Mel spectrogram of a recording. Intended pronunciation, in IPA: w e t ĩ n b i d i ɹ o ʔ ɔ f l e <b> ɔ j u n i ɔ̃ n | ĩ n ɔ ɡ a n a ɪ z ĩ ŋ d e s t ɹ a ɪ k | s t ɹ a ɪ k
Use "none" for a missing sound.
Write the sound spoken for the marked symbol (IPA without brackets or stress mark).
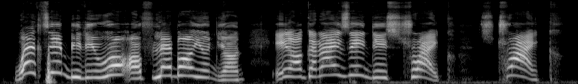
b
